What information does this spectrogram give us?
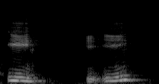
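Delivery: i y i, each vowel said slowly and apart; slow teacher demo of the vowels i y i; spelled vowels. Shown as a demonstration. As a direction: sound out i y i one vowel at a time. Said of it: "Si estas son iguales, por ejemplo".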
